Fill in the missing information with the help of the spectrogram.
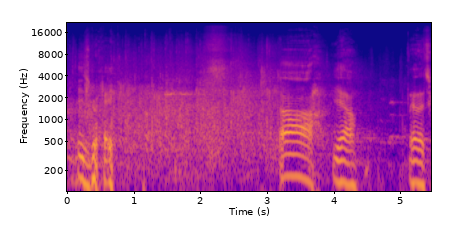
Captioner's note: applause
